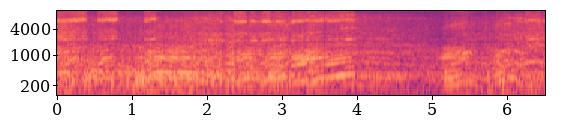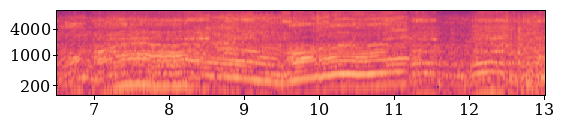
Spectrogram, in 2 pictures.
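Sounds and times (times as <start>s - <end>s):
two-stroke engines revving: 0.0s - 13.0s.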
